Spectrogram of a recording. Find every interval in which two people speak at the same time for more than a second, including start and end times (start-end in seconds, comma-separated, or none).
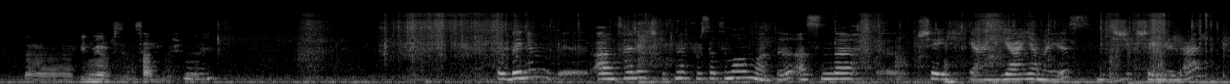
none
